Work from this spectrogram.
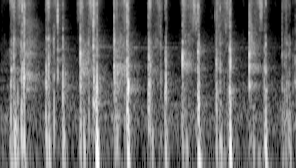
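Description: Tarot cards shuffled by hand for a reading, giving a rapid, steady run of close, crisp riffling bursts with no voice over them.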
